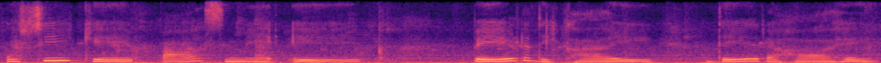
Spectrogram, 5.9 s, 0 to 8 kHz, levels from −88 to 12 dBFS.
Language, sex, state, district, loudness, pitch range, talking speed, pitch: Hindi, female, Madhya Pradesh, Dhar, -16 LUFS, 215-260 Hz, 100 wpm, 225 Hz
